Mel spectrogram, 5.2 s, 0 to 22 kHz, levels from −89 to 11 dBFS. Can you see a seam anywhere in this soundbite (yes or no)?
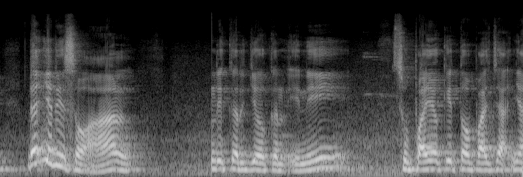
yes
